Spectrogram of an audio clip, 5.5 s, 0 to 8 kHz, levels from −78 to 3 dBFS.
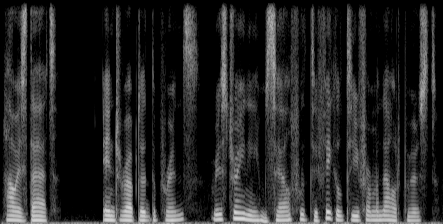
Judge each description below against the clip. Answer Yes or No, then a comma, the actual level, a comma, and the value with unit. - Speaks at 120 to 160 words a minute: Yes, average, 140 wpm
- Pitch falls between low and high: Yes, medium, 155 Hz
